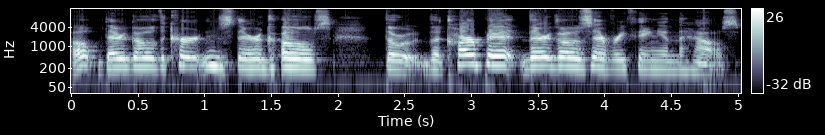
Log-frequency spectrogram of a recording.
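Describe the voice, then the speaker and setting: Woman's voice, an ordinary speaking voice, medium in pitch with ordinary pitch variation at a moderate pace. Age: adult. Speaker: podcast host. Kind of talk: personal storytelling monologue.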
